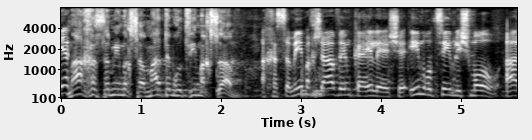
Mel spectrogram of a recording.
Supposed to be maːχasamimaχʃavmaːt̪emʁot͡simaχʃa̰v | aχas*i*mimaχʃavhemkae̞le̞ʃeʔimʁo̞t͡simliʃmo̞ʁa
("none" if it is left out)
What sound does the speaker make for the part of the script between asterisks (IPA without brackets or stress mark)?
a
